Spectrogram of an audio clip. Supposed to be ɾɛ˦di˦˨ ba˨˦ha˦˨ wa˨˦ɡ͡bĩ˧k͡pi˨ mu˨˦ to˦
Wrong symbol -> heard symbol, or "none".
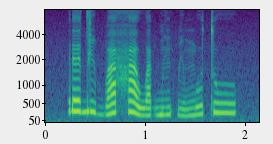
o˦ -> u˦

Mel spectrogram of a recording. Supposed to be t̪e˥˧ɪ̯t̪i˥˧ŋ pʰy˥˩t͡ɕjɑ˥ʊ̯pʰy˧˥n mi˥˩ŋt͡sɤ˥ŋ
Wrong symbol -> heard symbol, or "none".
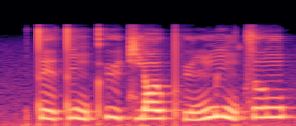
none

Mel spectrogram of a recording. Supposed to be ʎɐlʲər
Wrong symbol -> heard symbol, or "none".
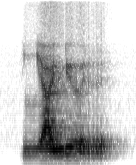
ɐ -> a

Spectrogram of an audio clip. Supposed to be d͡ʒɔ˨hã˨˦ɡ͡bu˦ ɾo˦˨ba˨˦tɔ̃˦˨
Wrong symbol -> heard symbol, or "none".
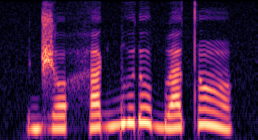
ã˨˦ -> a˨˦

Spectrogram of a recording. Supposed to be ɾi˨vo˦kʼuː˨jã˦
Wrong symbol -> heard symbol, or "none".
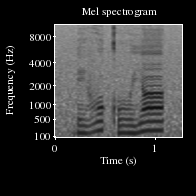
none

